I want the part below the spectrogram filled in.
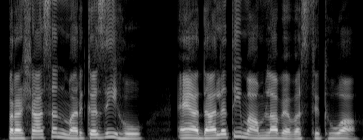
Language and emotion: Sindhi, neutral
